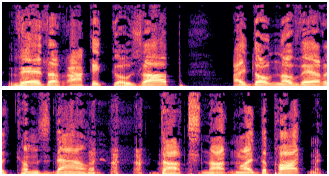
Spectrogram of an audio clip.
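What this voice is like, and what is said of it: Put-on German accent. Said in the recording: “a good German accent”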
